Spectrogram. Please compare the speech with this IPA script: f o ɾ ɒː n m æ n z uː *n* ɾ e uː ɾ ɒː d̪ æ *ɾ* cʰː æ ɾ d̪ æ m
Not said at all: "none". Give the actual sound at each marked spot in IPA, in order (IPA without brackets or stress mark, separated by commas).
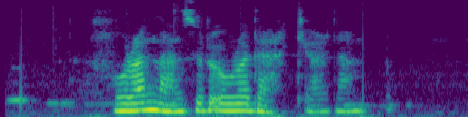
none, ɾ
